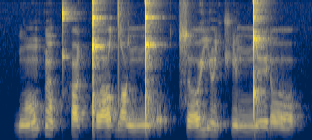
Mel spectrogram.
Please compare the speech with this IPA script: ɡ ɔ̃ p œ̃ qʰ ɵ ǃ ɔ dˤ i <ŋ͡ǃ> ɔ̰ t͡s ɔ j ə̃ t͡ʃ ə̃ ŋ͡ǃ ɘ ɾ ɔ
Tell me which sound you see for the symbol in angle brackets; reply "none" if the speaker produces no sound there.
ŋ͡ǃ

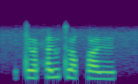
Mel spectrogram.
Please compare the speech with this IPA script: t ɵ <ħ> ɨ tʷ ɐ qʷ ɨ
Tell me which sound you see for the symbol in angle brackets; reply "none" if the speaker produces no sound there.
ħ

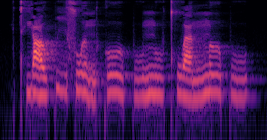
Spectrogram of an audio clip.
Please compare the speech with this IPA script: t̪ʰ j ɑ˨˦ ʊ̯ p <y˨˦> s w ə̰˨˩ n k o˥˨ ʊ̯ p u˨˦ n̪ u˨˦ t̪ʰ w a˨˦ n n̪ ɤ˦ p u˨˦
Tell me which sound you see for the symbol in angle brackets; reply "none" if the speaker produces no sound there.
i˨˦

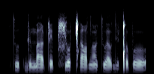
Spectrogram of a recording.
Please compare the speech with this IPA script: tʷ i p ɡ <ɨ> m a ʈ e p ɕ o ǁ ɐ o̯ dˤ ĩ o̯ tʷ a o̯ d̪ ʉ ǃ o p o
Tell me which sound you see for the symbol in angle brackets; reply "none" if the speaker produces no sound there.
ɨ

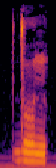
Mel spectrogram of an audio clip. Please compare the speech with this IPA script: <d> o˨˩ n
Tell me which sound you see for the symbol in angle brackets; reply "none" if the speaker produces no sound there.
d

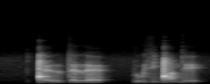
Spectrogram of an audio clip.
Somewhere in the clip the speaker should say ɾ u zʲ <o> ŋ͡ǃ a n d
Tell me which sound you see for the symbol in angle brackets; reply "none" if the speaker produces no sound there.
o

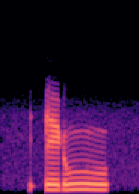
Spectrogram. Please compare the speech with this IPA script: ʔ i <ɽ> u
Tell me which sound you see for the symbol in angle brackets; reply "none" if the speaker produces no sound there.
ɽ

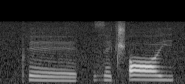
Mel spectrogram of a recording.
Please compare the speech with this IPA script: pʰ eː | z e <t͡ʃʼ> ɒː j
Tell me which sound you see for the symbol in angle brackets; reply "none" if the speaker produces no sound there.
t͡ʃʼ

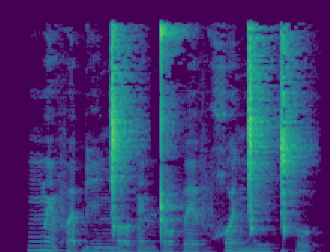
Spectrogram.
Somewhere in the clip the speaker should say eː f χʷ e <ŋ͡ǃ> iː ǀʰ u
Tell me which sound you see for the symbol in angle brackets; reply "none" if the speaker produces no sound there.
ŋ͡ǀ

